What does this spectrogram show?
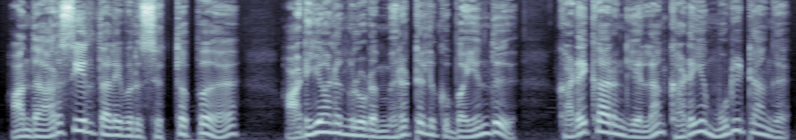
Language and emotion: Tamil, fearful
